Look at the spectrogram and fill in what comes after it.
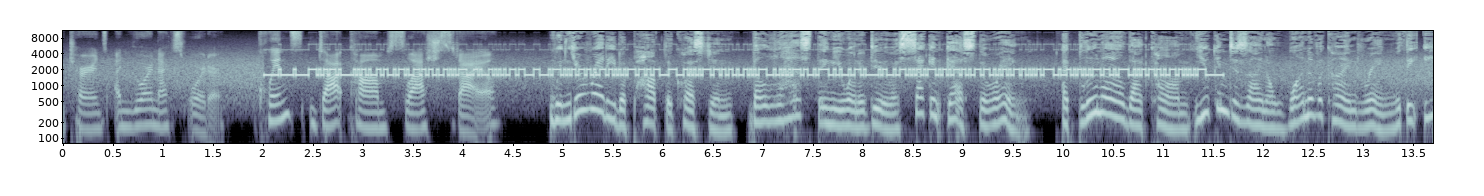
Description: RTTY (50 baud, 450 Hz shift), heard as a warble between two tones, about 1800 Hz centre, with speech in English. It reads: SUCH PROGRAMMES ARE MORE PROJECT-BASED AND STUDENTS ARE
